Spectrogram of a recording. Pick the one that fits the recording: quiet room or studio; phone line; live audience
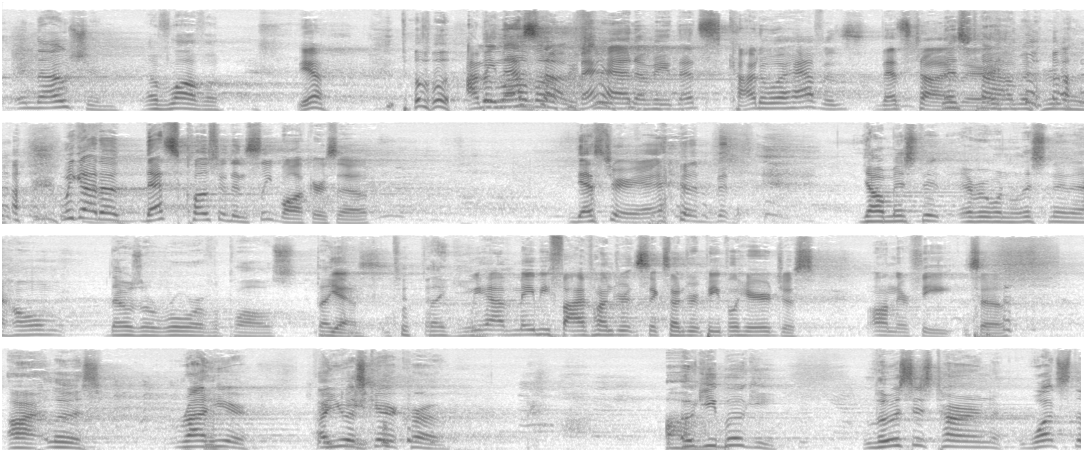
live audience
